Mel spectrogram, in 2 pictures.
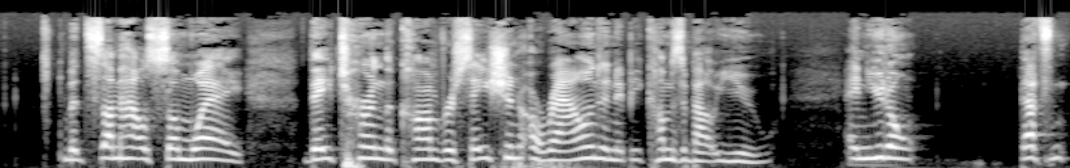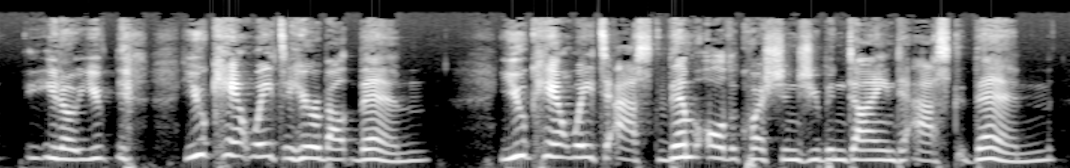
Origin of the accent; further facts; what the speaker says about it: Miami, Florida, United States; So as you know, born and raised in Miami, my dad played for the University of Miami.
